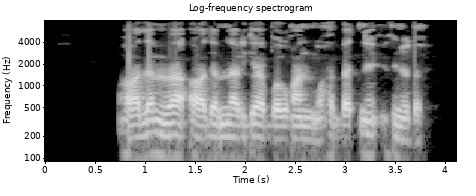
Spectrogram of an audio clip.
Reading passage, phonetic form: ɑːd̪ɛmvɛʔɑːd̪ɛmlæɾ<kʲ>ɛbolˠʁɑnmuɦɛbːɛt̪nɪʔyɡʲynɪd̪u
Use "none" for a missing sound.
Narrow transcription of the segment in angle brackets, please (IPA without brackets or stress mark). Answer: ɡʲ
